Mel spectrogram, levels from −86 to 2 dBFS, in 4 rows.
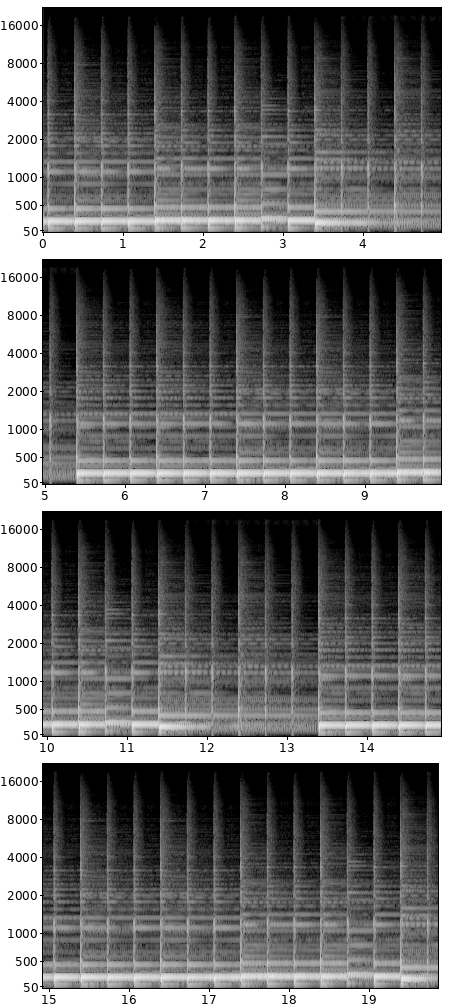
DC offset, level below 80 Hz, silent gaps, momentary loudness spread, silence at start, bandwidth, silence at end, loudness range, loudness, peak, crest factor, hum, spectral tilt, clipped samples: under 0.1%; -48 dBFS; none; 13 LU; 0 s; 10.5 kHz; 0 s; 4 LU; -14 LUFS; 0 dBFS; 14 dB; none; -7 dB/octave; under 0.1%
